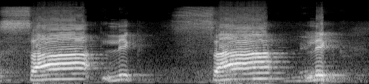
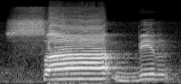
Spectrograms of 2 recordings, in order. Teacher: दोनों सा की आवाज आ रही है मगर सीन बारीक रहेगी और साद मोटा रहेगा। जो लोग इस तरह से पढ़ देते हैं सौबिर सौबिर, तो ये गलत है।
